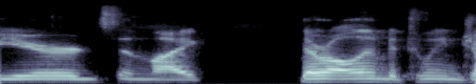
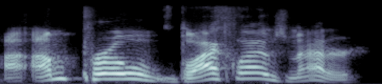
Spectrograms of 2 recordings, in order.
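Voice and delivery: much higher, put-on smug dude voice; mock a bro showing off his politics, pitched way up; mock woke hipster; 6 semitones higher than usual. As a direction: parody of a self-righteous hipster boasting. Mocking performative liberal hipster.

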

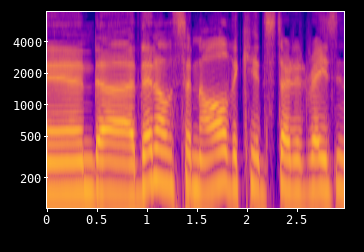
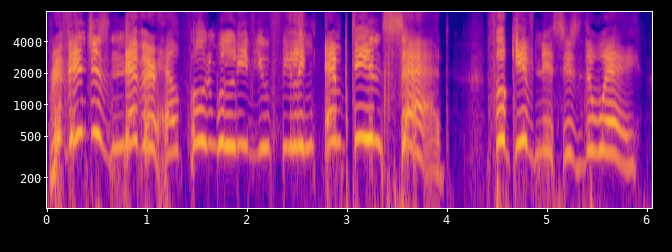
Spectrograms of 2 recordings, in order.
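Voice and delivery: high, dismissive teacher goose; Mother Goose. Acted. Teacher rejects the mouse's answer, high indignant goose. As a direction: scold in a high falsetto. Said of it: "And she was like".

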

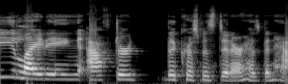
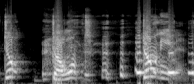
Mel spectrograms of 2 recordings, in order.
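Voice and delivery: louder, higher, laughing through it; mock scolding laugh at Sean; laughing don't; 6 semitones higher, 8 dB louder than usual. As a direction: swat it down while cracking up. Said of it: "He's like".

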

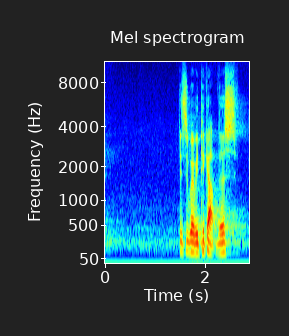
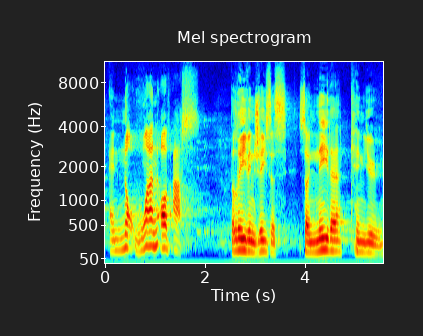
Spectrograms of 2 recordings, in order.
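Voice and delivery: ordinary talk

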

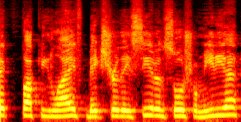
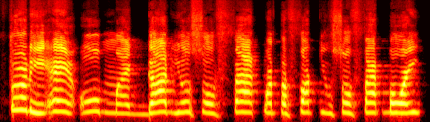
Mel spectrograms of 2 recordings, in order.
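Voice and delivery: much higher mock Chinese accent, incredulous; mock Chinese shopkeeper; 9 semitones higher than usual. Shopkeeper mocking the tourist's belt size, high mock Chinese accent. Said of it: "He goes".

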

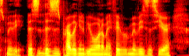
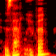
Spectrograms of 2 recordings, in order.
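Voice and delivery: put-on higher, softer childlike question; daughter's voice; 6 semitones higher, 7 dB quieter than usual. Father imitates his daughter asking about the actor, higher softer voice. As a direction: voice the young daughter asking in a small voice. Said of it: "She's like".

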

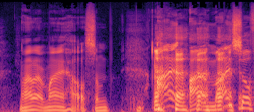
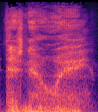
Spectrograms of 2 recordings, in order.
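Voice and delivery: breathy hero whisper; 13 semitones lower than usual. Acted. The retired hero refusing, in a whisper. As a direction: whisper it, defeated.

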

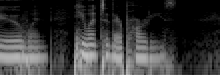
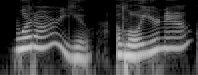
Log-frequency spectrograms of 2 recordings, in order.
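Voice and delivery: exasperated; 9 semitones higher, 10 dB louder than usual. Acted. Mom exasperated.

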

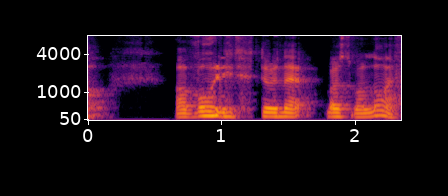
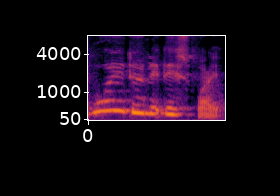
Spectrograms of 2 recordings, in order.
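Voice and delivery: much higher, innocent question; naive young self; faster than usual. Retold or imitated. Young worker quizzes old colleagues, high and innocent. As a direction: ask it like a keen young apprentice. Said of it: "I said".

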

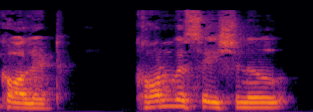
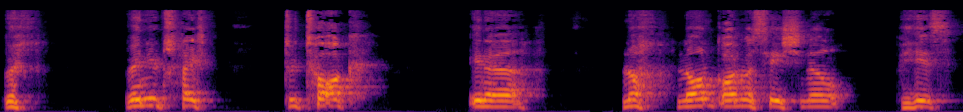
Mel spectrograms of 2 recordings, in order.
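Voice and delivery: slow, gasping, out of breath; breathless; 3 semitones higher, slower than usual. Shown as a demonstration. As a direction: talk like you're panting mid-run. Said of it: "this is how it'll sound".

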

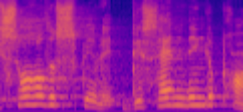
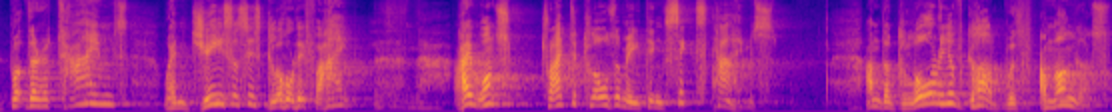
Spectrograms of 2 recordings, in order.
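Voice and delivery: preaching at full force; 4 semitones higher, 4 dB louder than usual. Acted.

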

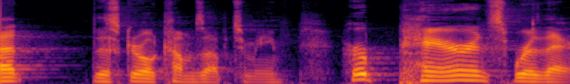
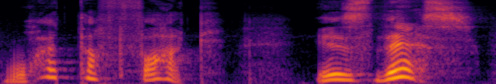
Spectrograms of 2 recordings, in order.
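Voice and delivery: high-pitched, hushed, drawn-out incredulity; retold disbelief; 7 semitones higher, 4 dB quieter, slower than usual. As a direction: stretch it out high and soft, stunned. Retold shocked reaction to seeing her.

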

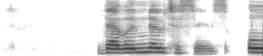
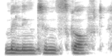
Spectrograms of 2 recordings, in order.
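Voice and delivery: usual speaking voice

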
